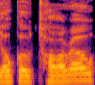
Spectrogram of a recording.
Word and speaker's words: Yoko Taro: I kept pronouncing the person's name wrong, but it's Yoko Taro, the creator of the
